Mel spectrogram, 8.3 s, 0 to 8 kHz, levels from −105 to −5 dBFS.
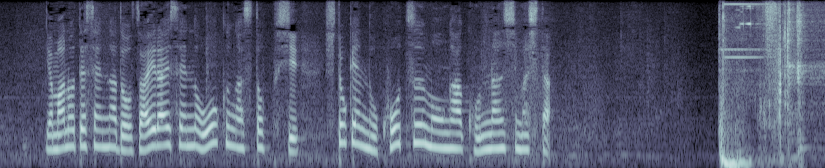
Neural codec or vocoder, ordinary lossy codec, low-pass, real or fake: none; none; none; real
